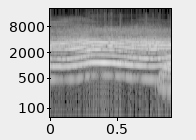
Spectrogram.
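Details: Loud, sustained high-pitched wail lasting about a second from a 2-month-old baby during a night-time routine, crying at around 2 o'clock at night; infant cry.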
